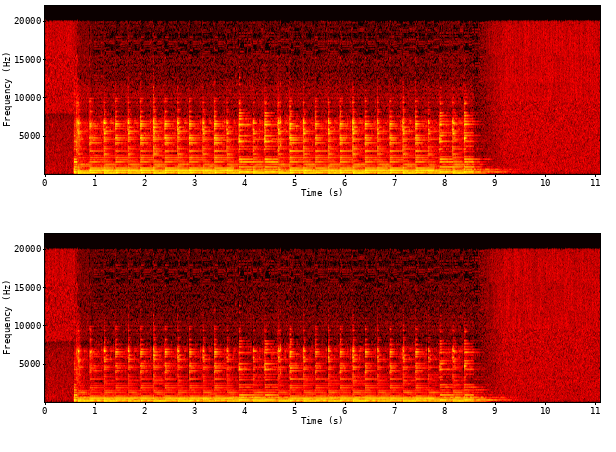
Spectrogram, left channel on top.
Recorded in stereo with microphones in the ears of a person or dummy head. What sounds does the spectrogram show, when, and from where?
0.6 s a guitar: 85° left, 3.5 m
